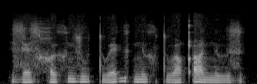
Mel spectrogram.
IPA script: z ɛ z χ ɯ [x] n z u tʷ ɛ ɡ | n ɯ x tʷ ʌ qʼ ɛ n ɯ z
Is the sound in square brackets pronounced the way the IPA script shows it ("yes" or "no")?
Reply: yes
